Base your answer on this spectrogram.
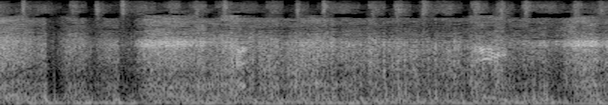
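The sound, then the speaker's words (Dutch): Storm wind roaring outdoors on a street in the middle of a storm, a loud, continuous gusting rush that buffets the microphone without letting up. “Weerman Jim Cantori deed live verslag, niet vanuit de studio, maar op straat, midden in de storm”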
